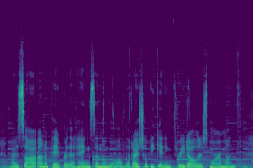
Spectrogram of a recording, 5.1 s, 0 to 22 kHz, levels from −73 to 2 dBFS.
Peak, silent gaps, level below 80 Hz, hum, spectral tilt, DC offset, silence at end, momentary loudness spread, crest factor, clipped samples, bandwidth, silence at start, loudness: -8 dBFS; none; -70 dBFS; none; -5 dB/octave; under 0.1%; 0 s; 4 LU; 14 dB; under 0.1%; 15 kHz; 0 s; -23 LUFS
